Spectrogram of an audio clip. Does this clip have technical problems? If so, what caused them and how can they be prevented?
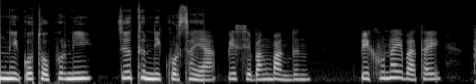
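Yes. From 2.04 s, right after "गथ'फोरनि जोथोननि", the speech turns duller and drops by about 5 dB, with a new noise floor roughly 40 dB down and no gap at the change. This is likely an input switched to a poorer device. A spectrogram shows everything above 6.2 kHz vanishing, and the waveform shrinks. Preventing it means locking the recording input and disabling automatic device or headset-profile switching.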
